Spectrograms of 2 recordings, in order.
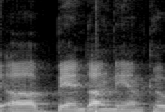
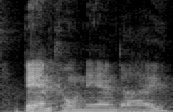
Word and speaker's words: Bandai Namco: It's like how people will inevitably at some point in life say Bandai Namco, or I said it the right way, I meant to say it as Bamco Nandai, or however people commonly mispronounce, misspell, missay that. Now, I will take issue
